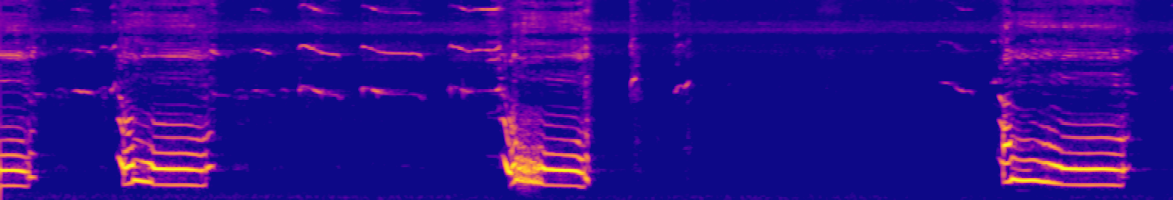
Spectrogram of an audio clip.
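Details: Bluetick Coonhound baying at a tree in the woods after following a scent from a walk. Four separate bays a few seconds apart, mostly steady and ringing, one rougher and breaking; faint high chirps sound in the background.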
